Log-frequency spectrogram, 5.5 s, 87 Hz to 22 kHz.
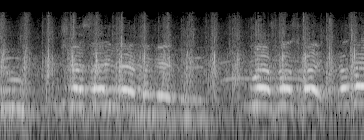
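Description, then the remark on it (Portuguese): Hundreds of people clap in farewell at Eusébio's burial in Lumiar cemetery, Lisbon, around 18:30 in heavy rain, steady applause while many voices call out and cheer over it, a dense, sustained wash of hands and shouting at moderate loudness. “Palmas de despedida, lágrimas de tristeza, foram várias as manifestações de pesar e de homenagem ao Eusébio,”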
